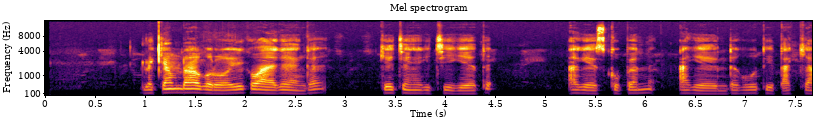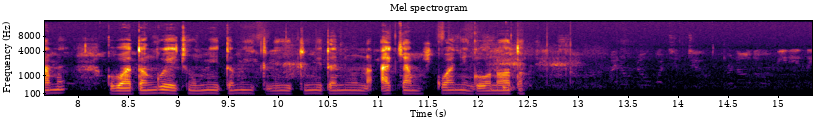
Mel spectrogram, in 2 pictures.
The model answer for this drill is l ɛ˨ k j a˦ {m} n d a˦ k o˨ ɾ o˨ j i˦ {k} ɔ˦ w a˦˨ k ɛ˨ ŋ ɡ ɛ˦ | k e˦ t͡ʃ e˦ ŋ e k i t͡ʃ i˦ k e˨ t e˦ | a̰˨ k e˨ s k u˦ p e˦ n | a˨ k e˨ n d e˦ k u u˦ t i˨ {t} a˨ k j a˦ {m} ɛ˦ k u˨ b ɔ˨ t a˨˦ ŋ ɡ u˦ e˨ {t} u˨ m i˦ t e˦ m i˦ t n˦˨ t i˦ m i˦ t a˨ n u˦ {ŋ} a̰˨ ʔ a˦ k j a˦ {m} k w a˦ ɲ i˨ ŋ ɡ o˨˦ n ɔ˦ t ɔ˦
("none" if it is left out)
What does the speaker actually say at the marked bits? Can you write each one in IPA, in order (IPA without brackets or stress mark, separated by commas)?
m, k, t, m, t͡ʃ, n, m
